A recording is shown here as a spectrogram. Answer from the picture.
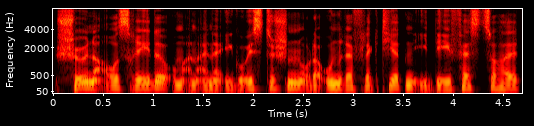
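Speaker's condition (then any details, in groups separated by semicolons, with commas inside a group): No condition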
